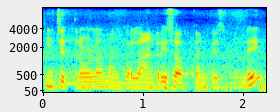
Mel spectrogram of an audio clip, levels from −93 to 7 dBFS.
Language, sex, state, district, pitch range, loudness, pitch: Telugu, male, Andhra Pradesh, Anantapur, 135-145 Hz, -22 LUFS, 140 Hz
